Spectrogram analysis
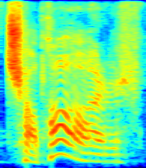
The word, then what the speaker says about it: chapar: thing about that is chapar is very very similar to a farsy word that is very well understood in Iran and we pronounce it as chapar we don't pronounce the U in that word and it refers to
